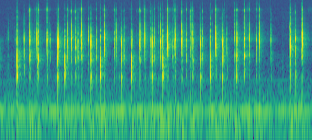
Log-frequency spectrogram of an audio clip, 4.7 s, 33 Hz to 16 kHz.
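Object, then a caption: Mechanical keyboard with metal case and plastic keycaps. Fingertips of both hands type continuously on a mint green Cyberboard R3 mechanical keyboard with a metal case and plastic keycaps. About 34 quick, sharp keystrokes come through as crisp, bright clacks with almost no ring, fast and slightly uneven in rhythm.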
